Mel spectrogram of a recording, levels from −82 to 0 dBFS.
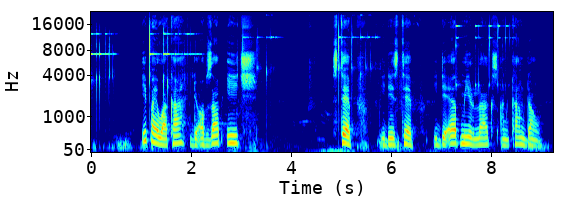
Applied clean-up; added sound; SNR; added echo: none; Chink, clink; 12 dB; none.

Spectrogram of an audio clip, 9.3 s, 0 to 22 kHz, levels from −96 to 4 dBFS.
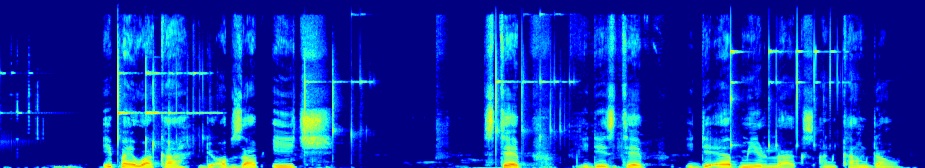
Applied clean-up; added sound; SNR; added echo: classical method spectral subtraction.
